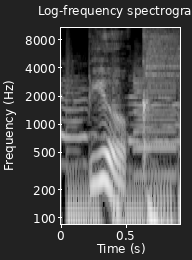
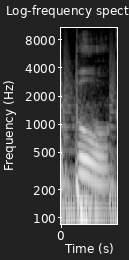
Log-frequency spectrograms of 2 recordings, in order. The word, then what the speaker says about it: Björk: I've just had lessons in how to say this name. Björk. Björk. Björk. I always say Borg or Björg or I don't know.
